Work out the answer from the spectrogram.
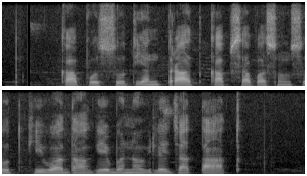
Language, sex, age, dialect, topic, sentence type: Marathi, male, 25-30, Northern Konkan, agriculture, statement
